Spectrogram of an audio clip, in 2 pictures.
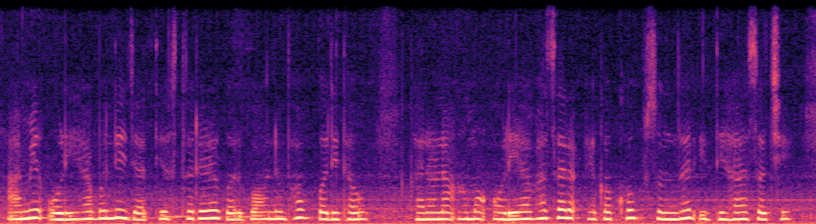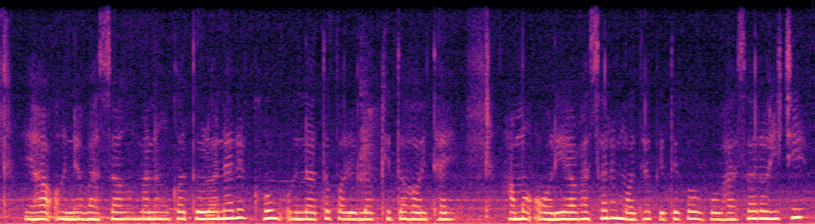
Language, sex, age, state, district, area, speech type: Odia, female, 30-45, Odisha, Subarnapur, urban, spontaneous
